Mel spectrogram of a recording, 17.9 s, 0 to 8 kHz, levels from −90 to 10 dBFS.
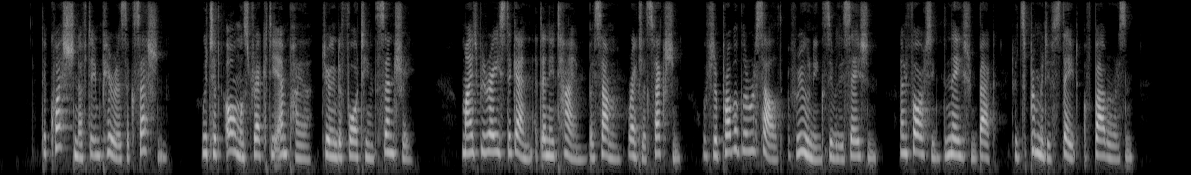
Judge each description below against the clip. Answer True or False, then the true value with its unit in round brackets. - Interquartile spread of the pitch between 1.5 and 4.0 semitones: False (4.6 semitones)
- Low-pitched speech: False (230 Hz)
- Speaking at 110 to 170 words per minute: True (150 wpm)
